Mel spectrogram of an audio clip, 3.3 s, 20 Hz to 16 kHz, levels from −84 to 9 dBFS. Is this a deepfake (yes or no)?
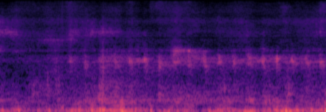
yes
